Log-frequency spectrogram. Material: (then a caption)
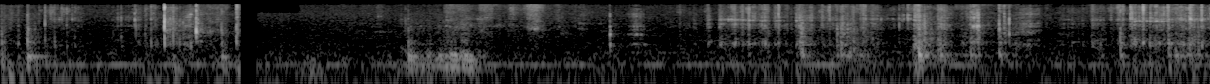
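Soap. A white oval embossed bar of soap, first resting on a mat and then held, is shaved with a metal blade. The sound is crisp, bright scraping and crumbly crackling in quick irregular bursts over a faint steady low hum, with a brief moment of near silence early on.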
